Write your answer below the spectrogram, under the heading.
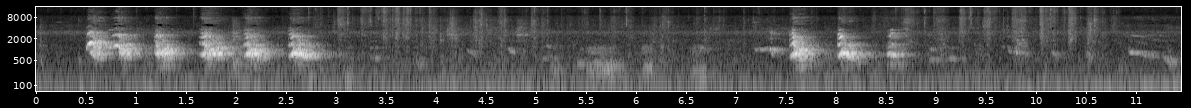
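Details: Beagle barking while guarding a young dog's food as she eats: a rapid burst of about six sharp barks, a quieter pause with low growly sounds, then another burst of three or four barks.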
